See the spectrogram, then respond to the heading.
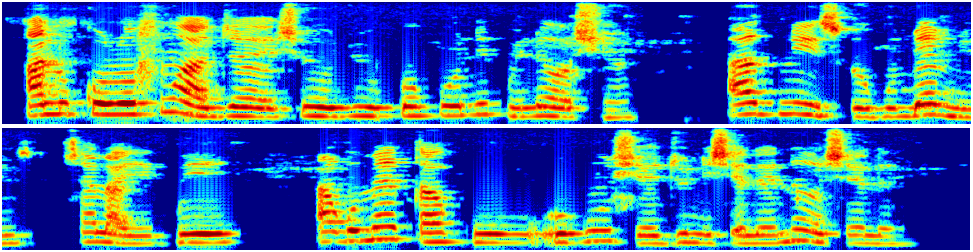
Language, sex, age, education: Yoruba, female, 15-29, tertiary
